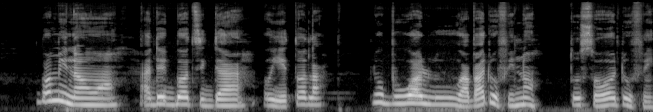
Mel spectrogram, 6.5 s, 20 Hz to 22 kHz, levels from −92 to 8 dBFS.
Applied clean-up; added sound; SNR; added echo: none; none; none; none.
